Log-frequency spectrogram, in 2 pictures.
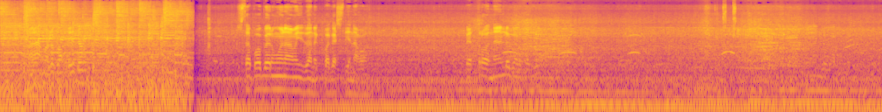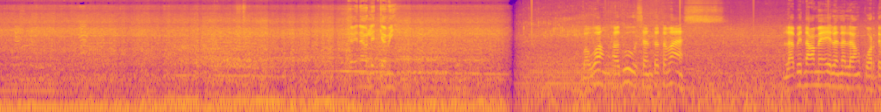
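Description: A motorcycle engine hums while riding.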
